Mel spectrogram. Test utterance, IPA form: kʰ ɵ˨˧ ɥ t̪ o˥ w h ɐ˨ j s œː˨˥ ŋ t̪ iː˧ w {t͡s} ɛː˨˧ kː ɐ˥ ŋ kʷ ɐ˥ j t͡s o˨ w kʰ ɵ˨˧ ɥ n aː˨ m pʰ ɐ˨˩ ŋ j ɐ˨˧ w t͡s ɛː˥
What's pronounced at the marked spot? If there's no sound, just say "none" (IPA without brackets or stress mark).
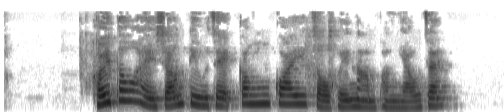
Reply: t͡s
